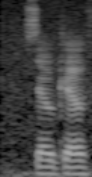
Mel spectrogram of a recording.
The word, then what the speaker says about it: Zuko: Zuko, thank you.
